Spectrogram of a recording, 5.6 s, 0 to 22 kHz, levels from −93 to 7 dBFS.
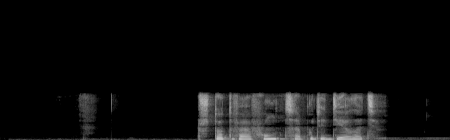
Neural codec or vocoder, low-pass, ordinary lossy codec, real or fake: none; 7.2 kHz; AAC, 48 kbps; real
